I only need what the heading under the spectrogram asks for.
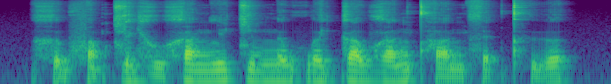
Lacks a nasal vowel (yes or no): yes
